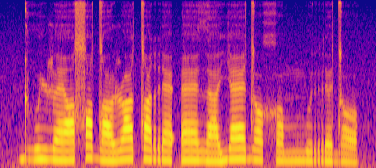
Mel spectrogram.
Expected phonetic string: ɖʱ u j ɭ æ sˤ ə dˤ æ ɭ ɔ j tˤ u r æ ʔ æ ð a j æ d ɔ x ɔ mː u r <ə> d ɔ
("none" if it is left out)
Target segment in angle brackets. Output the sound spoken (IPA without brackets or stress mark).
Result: ə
